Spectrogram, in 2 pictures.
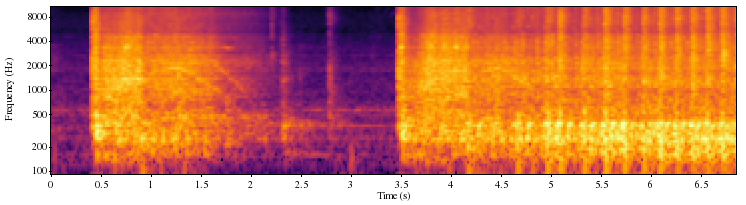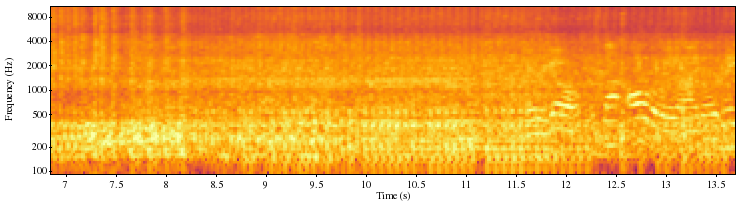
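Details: Wheel Horse 211-5 tractor after carb cleaning, tank cleaning, new fuel line and filter, with both carb needles 1.5 turns out: engine catches, dies briefly, then refires and settles into a steady, even run with no misses. Runs well; carb and brakes still need adjusting.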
